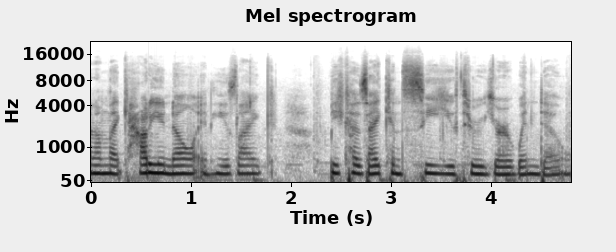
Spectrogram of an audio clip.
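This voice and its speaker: Music plays behind a woman speaking at medium pitch. Her pace is fairly slow. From New Zealand. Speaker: social media creator. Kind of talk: casual talk to camera.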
